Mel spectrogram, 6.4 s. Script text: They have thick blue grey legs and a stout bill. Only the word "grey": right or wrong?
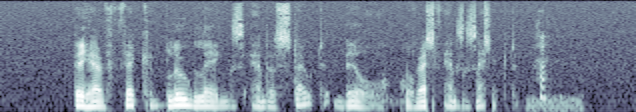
wrong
